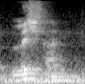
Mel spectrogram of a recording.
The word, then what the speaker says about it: Lichtheim: Is that how you pronounce that name? It's German? Lichtheim.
